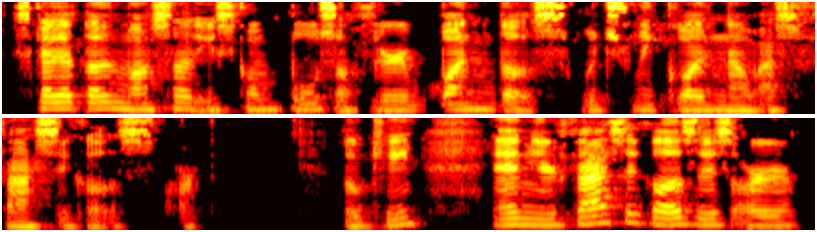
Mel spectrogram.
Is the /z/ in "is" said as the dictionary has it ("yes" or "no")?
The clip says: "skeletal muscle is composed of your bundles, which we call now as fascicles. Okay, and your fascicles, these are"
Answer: no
